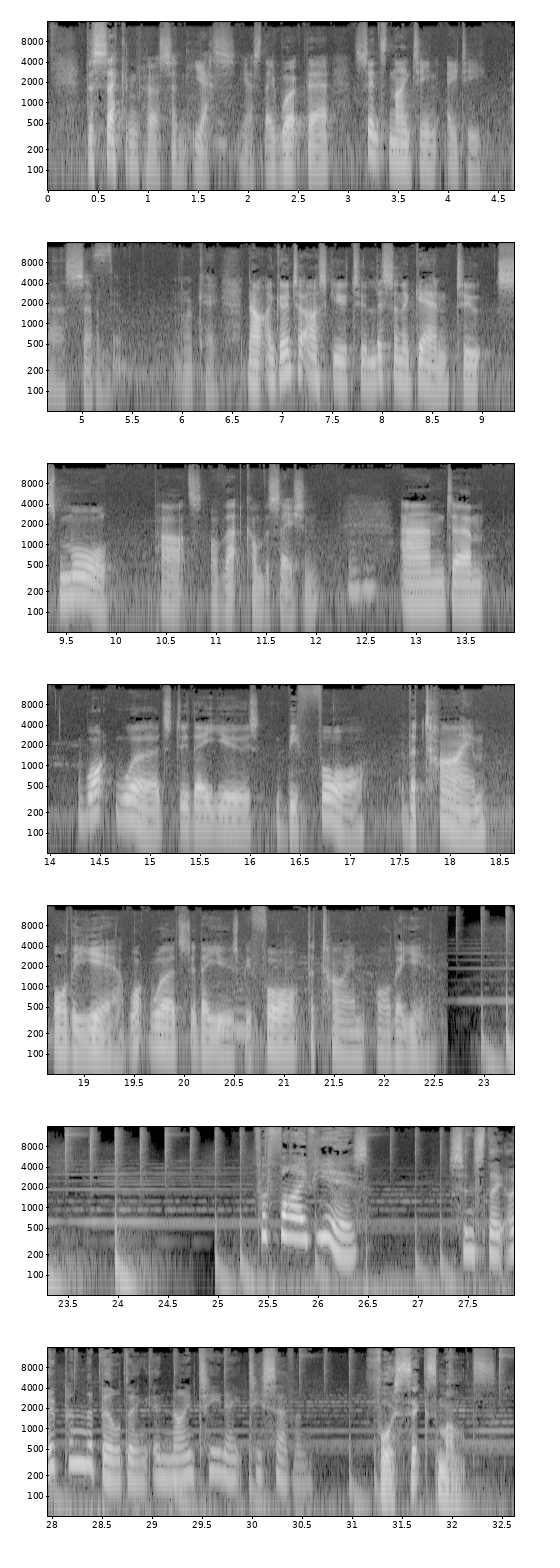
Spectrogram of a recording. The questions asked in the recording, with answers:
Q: And what words do they use before the time or the year?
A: For and since is the right answer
